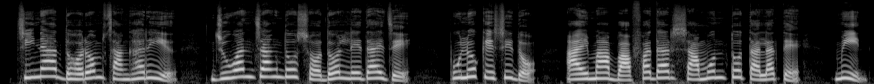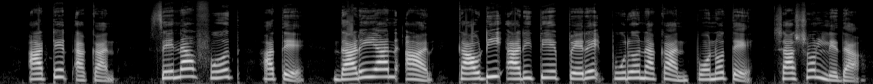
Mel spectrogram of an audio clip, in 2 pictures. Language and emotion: Santali, neutral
